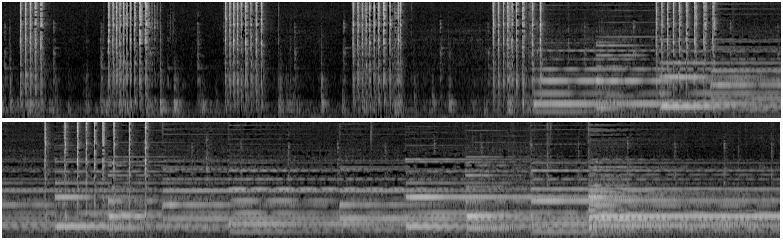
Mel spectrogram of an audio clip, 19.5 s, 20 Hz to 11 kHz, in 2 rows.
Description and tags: winding a wall clock with a key, then bells chime the melody and strike once. Olympus LS10 recorder internal mics
tictac, time, field-recording, winding, ticktock, bell, spring, wall-clock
